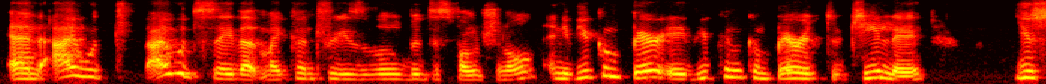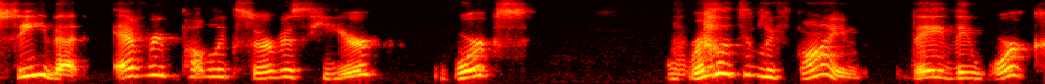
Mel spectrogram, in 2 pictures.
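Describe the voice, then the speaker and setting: A woman's voice: mid-range voice, expressive, moderate pace, no echo, highs cut off. A woman from Ecuador, answering interview questions earnestly and restarting her sentences often. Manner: earnest, frequent restarts and "um" fillers. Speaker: interview guest, legislative advisor.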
